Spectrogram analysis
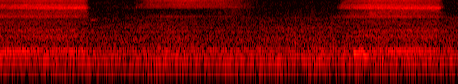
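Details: Girl sleeping after surgery: soft, hissing sleep breaths with a faint low buzz on each inhalation over steady room noise; light snoring.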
